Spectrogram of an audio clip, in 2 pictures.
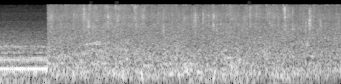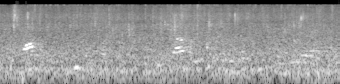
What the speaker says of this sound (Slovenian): me je ujel dež in sem se skril pod eno naključno streho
